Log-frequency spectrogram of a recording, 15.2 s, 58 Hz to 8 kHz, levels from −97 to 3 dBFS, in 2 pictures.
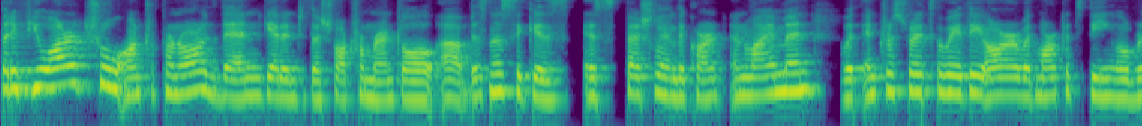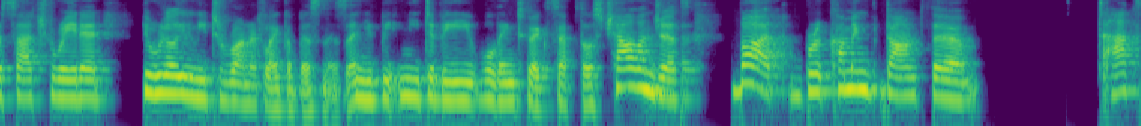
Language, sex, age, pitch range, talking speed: English, female, 30-49, 175-215 Hz, 235 wpm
